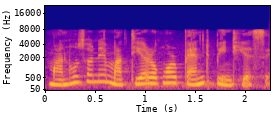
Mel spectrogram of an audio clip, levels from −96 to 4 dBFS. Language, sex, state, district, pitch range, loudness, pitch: Assamese, female, Assam, Kamrup Metropolitan, 220-275 Hz, -15 LUFS, 255 Hz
